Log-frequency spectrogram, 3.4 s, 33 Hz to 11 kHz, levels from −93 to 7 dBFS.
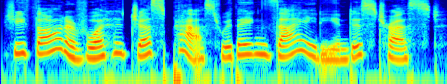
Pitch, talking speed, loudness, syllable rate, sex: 245 Hz, 195 wpm, -17 LUFS, 4.6 syllables/s, female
